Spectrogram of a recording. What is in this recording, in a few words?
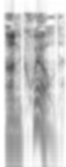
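"unquelled", British English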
